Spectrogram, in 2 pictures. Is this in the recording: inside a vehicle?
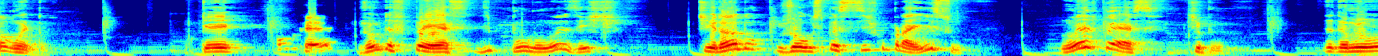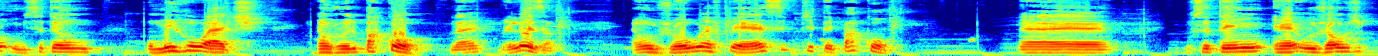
no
